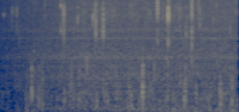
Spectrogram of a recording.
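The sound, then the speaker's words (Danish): A large pot filled with milk bubbling over a bonfire, with a steady, dense patter of small pops and gurgles and a low crackling rumble underneath, no voices. “sagde Jeppe og slog hånden ud mod en stor gryde fyldt med mælk, der stod bulrende over et bål.”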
